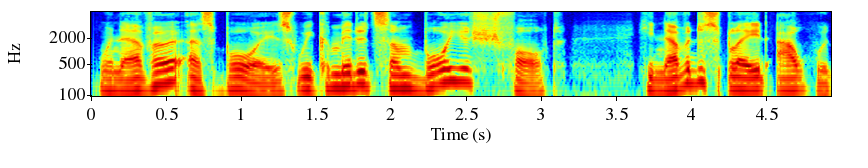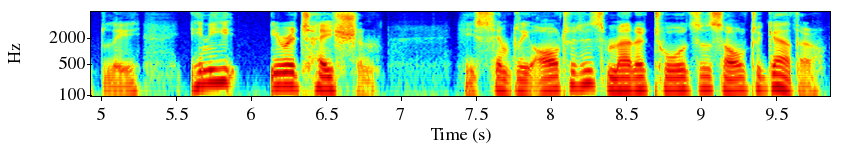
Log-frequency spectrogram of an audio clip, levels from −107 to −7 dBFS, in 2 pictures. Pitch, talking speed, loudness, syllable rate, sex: 125 Hz, 130 wpm, -18 LUFS, 5.0 syllables/s, male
